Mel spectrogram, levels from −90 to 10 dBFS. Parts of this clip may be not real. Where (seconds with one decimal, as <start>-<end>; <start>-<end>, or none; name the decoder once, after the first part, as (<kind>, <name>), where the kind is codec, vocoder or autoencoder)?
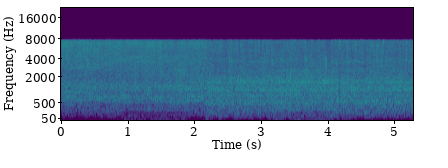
0.9-1.9 (codec, ZipCodec); 3.2-4.1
